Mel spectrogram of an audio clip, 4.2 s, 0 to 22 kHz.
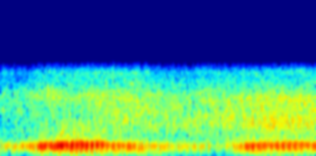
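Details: JDM Honda B16 petrol engine blipped twice with a raspy, buzzy exhaust note from a bad exhaust leak.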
